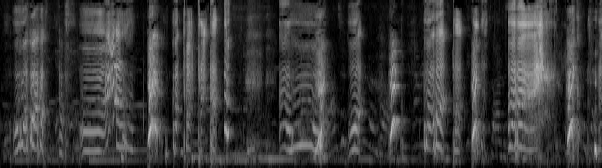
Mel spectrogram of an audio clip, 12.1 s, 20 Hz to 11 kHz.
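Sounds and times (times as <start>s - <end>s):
baby laughing: 0.3s - 4.7s, 8.4s - 12.0s.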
